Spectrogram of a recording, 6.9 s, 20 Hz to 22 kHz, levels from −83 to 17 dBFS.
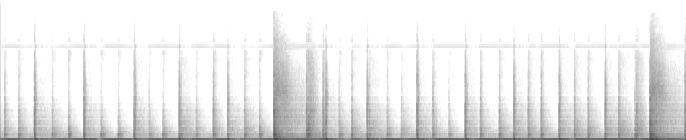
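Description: A short music clip with clock drift between sender and receiver running the whole way through. The sending clock is ahead by something like 5 percent, so the receiver's jitter buffer keeps overfilling and the playback side has to keep throwing small slices away to catch up. You hear that as repeated timing corrections from 0.26 s to 6.69 s, with playback running at about 104 percent speed. The cuts all go the same way but land at uneven spacing, so the groove gets little hiccups.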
